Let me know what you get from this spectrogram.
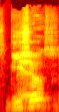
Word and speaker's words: Bezos: So first off, Jeff Bezos, I don't know how to say his name. – Bezos. – That's what I said, dude. – Cuban part, no? – That's exactly what I said. – Bezos. – Like, I'm going to give you a beso.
